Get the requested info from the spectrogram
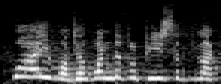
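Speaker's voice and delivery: high, loud and fast delight; excited cry. A narrator's reading. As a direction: burst out with glee at the window. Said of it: "he cried".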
